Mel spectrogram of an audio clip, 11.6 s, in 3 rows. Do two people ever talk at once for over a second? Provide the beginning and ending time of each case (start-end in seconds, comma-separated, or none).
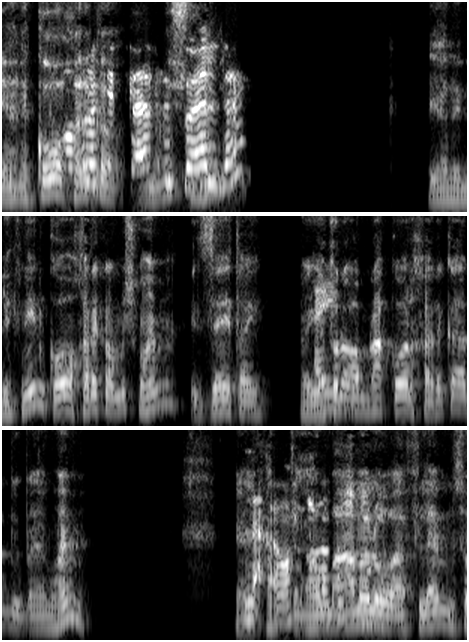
0.5-2.1, 9.8-11.0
